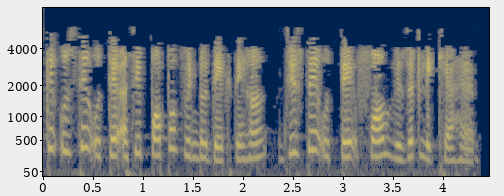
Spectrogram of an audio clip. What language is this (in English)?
Punjabi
